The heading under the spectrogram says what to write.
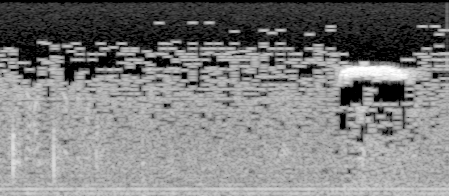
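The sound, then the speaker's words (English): A single sharp whistle blast, blown as a signal during a chase, steady in pitch and lasting about a second, cuts in loudly near the end over a constant low background hum. “He went right through that glass door when you blew that whistle.”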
